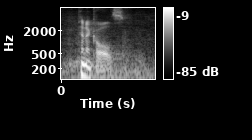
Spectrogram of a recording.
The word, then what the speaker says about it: Pinnacles: in the Coast Range South southeast of Hollister Pinnacles is there any other pronunciation there is just the one Pinnacles Pinnacles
